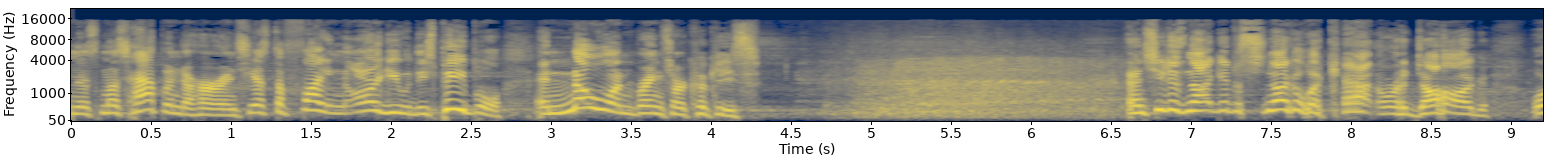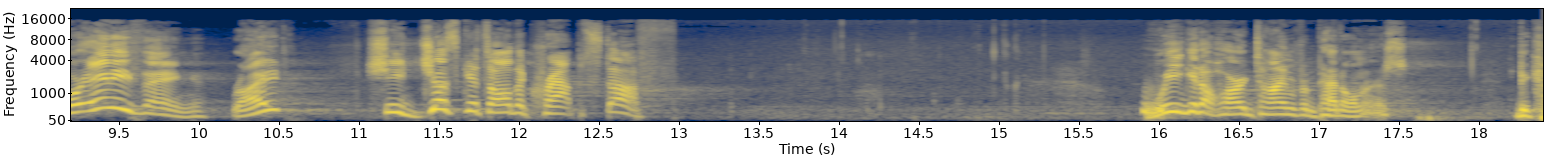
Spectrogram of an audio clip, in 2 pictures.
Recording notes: Joy and Happiness in Vet Med is an excerpt from a keynote lecture by Dr.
